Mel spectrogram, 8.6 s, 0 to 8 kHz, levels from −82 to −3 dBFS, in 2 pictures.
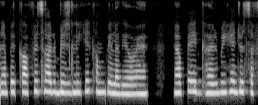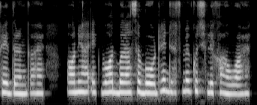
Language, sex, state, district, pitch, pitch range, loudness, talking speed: Hindi, female, Maharashtra, Washim, 255 Hz, 235-265 Hz, -17 LUFS, 235 wpm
